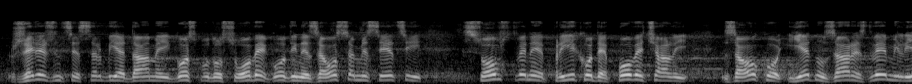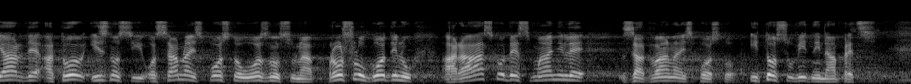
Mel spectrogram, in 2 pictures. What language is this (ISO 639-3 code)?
srp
